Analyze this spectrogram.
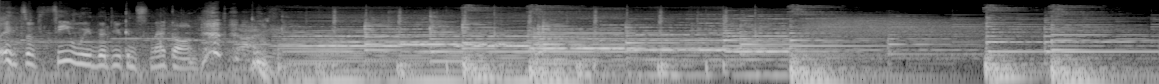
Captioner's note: laughing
